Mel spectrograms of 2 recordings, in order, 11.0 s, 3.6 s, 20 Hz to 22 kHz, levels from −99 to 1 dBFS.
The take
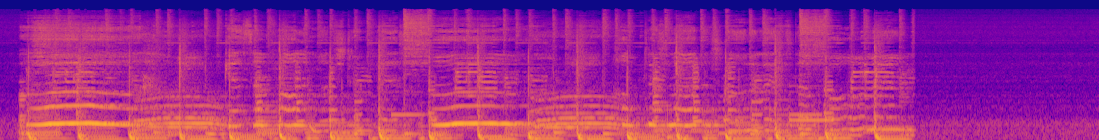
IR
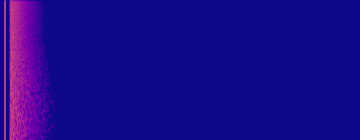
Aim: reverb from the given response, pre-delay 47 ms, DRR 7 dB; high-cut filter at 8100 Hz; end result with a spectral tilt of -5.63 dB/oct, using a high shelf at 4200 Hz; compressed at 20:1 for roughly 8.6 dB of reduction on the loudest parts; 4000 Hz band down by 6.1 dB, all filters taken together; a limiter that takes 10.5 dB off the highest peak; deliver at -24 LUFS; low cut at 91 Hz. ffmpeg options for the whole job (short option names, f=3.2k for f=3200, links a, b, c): -filter_complex "[0:a]highpass=91,lowpass=8.1k,equalizer=f=4k:t=o:g=-4.5,highshelf=f=4.2k:g=-5,acompressor=threshold=-25dB:ratio=20,alimiter=level_in=1dB:limit=-24dB:level=0:latency=1,volume=-1dB,asplit=2[a][b];[1:a]atrim=start_sample=2205,adelay=47[c];[b][c]afir=irnorm=-1:irlink=0,volume=-11.5dB[d];[a][d]amix=inputs=2:normalize=0,volume=9dB"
